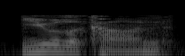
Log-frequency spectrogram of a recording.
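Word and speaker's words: eulachon: Eulacon. I don't know if that's how it's pronounced. I was hoping they would just have the thing there, but the AI, man, the AI. YouTube. Eulicon.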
